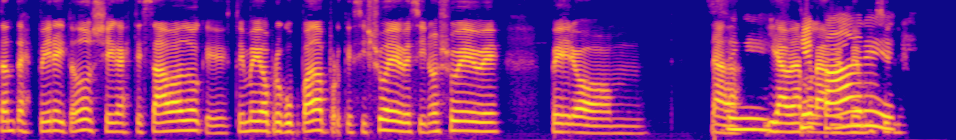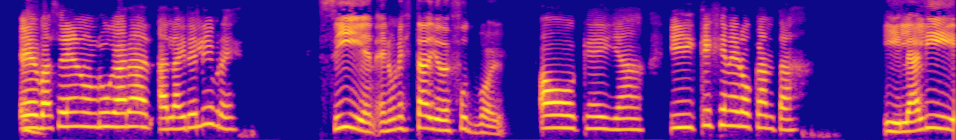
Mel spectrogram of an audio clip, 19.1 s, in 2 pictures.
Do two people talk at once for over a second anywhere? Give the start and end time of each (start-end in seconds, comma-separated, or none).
7.1-9.0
